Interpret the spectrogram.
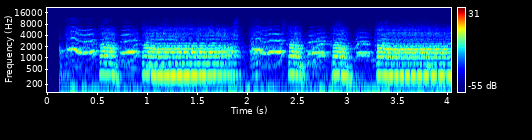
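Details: Several African penguins at a seabird and penguin rehabilitation centre in Mossel Bay, South Africa, bray together as a choir: loud, donkey-like honking notes, each held about a second, with brief wheezy gasps between them.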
